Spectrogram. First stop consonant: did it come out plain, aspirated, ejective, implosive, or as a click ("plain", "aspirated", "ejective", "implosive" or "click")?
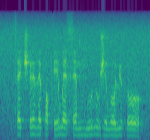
ejective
